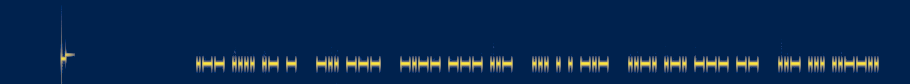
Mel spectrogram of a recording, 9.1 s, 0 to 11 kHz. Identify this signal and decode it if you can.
Morse code, heard as a keyed tone, about 37 wpm, 700 Hz. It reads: WHAT DO YOU SEEK FROM US?
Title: Sentences from Top 1600 Words 40wpm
